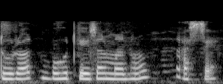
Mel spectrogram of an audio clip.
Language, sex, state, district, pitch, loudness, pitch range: Assamese, female, Assam, Kamrup Metropolitan, 260 Hz, -14 LUFS, 255-280 Hz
